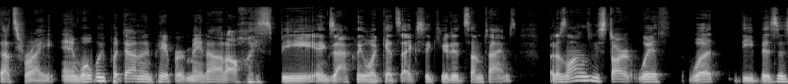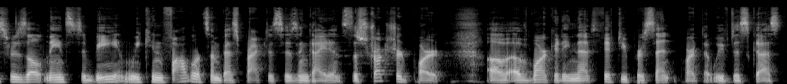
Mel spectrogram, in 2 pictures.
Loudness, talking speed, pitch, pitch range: -19 LUFS, 200 wpm, 105 Hz, 100-115 Hz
